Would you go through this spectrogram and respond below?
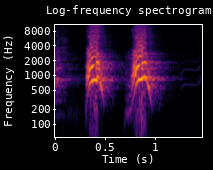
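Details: Two clipped, evenly spaced barks from Milo the Jack Russell terrier while performing tricks, with a brief start of another sound at the end.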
